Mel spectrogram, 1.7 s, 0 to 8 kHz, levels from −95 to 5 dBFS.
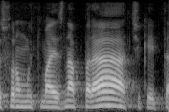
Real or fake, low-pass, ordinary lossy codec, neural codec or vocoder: real; none; none; none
